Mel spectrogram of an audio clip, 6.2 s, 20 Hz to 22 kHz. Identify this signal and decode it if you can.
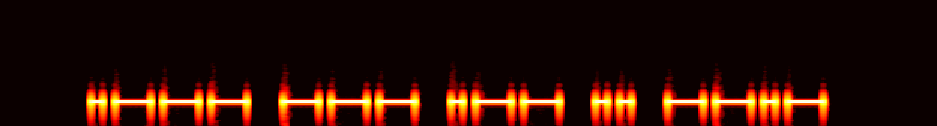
Morse code, heard as a keyed tone, about 15 wpm, 700 Hz. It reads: JOWIQ
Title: Code Groups - 5 Letters - 15wpm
